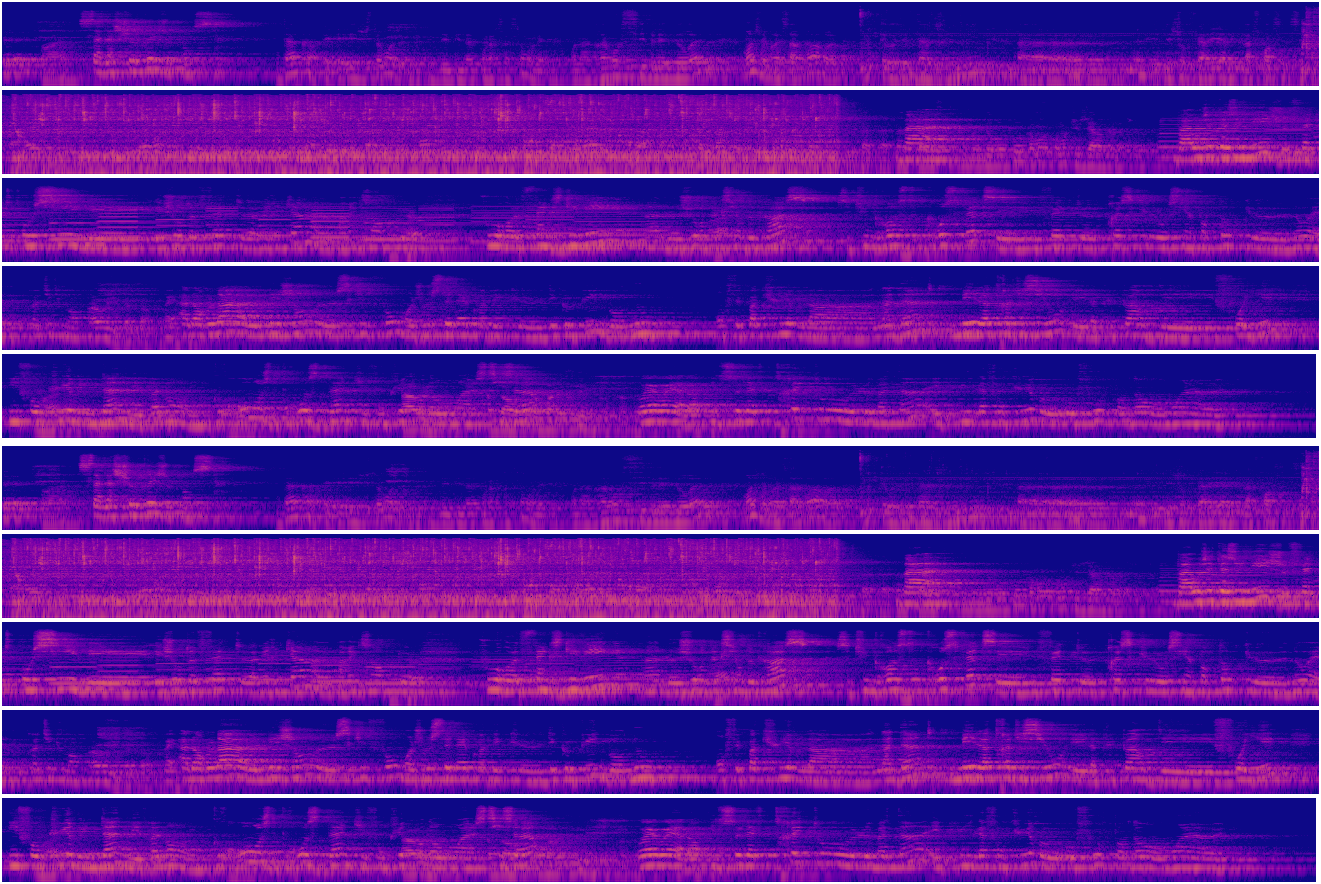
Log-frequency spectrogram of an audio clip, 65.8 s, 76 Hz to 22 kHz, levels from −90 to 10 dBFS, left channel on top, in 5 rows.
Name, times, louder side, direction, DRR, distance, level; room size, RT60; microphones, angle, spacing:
voice 1, 0.0-2.2 22.1-22.5 24.9-30.5 31.1-40.3 41.1-46.1 46.7-58.0 59.0-64.9, right 2 dB, 90° right, 2 dB, 4.3 m, -44 dB
voice 2, 2.7-14.8 15.1-18.0 18.3-19.6 19.9-24.6 30.2-30.5 33.3-33.6 35.3-35.5 40.4-41.5 53.0-53.3 56.7-57.0 57.5-59.0, left 1 dB, 45° left, 0 dB, 4.3 m, -53 dB
sound 1, 8.6-21.6, right 1 dB, 10° right, 1.2 m, -40 dB
Wind instrument woodwind instrument, 24.7-33.2, left 2 dB, 75° left, 1.7 m, -54 dB
28.0 x 26.0 x 5.0 m, 2.4 s
head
